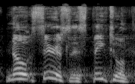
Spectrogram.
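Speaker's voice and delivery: rally the church to greet each other; preaching at full force. Real, not acted. Preacher urging congregation to greet.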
